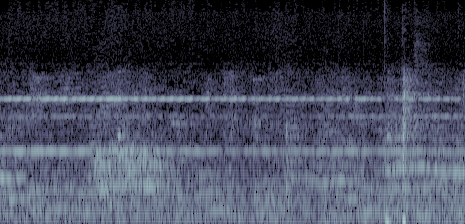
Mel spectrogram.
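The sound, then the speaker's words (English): A steady, faint electrical-sounding hum with thin sustained tones coming from magic rings, broken near the end by a couple of soft clicks. No one speaks. “Listen. That humming sound.”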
